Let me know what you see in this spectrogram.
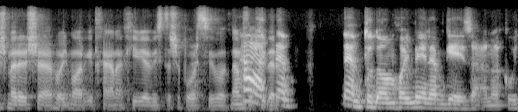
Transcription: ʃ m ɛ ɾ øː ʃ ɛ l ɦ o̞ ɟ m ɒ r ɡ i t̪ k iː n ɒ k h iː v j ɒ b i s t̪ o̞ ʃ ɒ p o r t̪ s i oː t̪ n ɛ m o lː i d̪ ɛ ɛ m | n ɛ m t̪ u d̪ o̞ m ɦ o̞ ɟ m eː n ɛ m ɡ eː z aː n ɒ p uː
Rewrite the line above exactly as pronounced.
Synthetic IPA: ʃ m ɛ ɾ øː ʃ ɛ l ɦ o̞ ɟ m ɒ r ɡ i t̪ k aː n ɒ k h iː v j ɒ b i s t̪ o̞ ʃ ɒ p o r t̪ s i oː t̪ n ɛ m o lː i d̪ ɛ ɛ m | n ɛ m t̪ u d̪ o̞ m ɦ o̞ ɟ m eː n ɛ m ɡ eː z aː n ɒ k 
